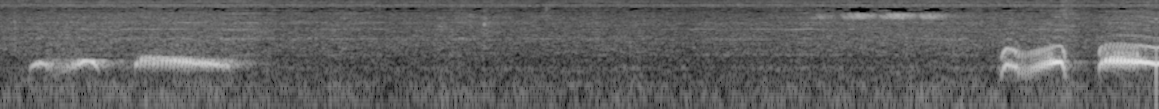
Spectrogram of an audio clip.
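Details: Spotted dove heard during decoy trapping in an extreme cold season, when the birds are less aggressive: a pair of low, mellow coos at the start, a long quiet pause, then two more throaty coos near the end.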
